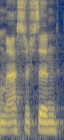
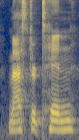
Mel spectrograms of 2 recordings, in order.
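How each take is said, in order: First: The last syllable starts with an s sound. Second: The last syllable starts with a t sound. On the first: The speaker calls it wrong. "I've probably been saying Masterson the whole time" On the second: The speaker calls it right. "It's Masterton"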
